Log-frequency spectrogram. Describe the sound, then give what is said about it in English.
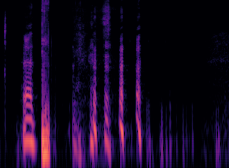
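A voice imitates a fart with short, buzzy blown raspberry sounds, mixed with other abrupt voiced bursts and some talk. “it, like, forced a fart out while I was pooping. Because I was on the toilet, and then, like, I just, like, I kind of did, like, a, just like a,”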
